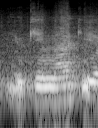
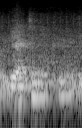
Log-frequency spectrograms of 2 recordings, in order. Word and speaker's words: yakiniku: We've tried yukinaki, if I pronounce it right. Yukiniki. Yakiniku?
